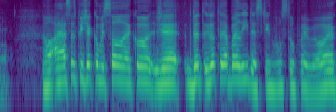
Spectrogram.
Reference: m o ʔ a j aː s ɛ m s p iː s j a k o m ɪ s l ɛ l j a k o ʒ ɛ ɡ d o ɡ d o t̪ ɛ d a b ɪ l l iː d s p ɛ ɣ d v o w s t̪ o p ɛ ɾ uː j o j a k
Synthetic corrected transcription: n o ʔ a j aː s ɛ m s p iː ʃ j a k o m ɪ s l ɛ l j a k o ʒ ɛ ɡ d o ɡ d o t̪ ɛ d a b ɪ l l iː d s c ɛ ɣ d v o w s t̪ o p ɛ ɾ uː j o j a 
